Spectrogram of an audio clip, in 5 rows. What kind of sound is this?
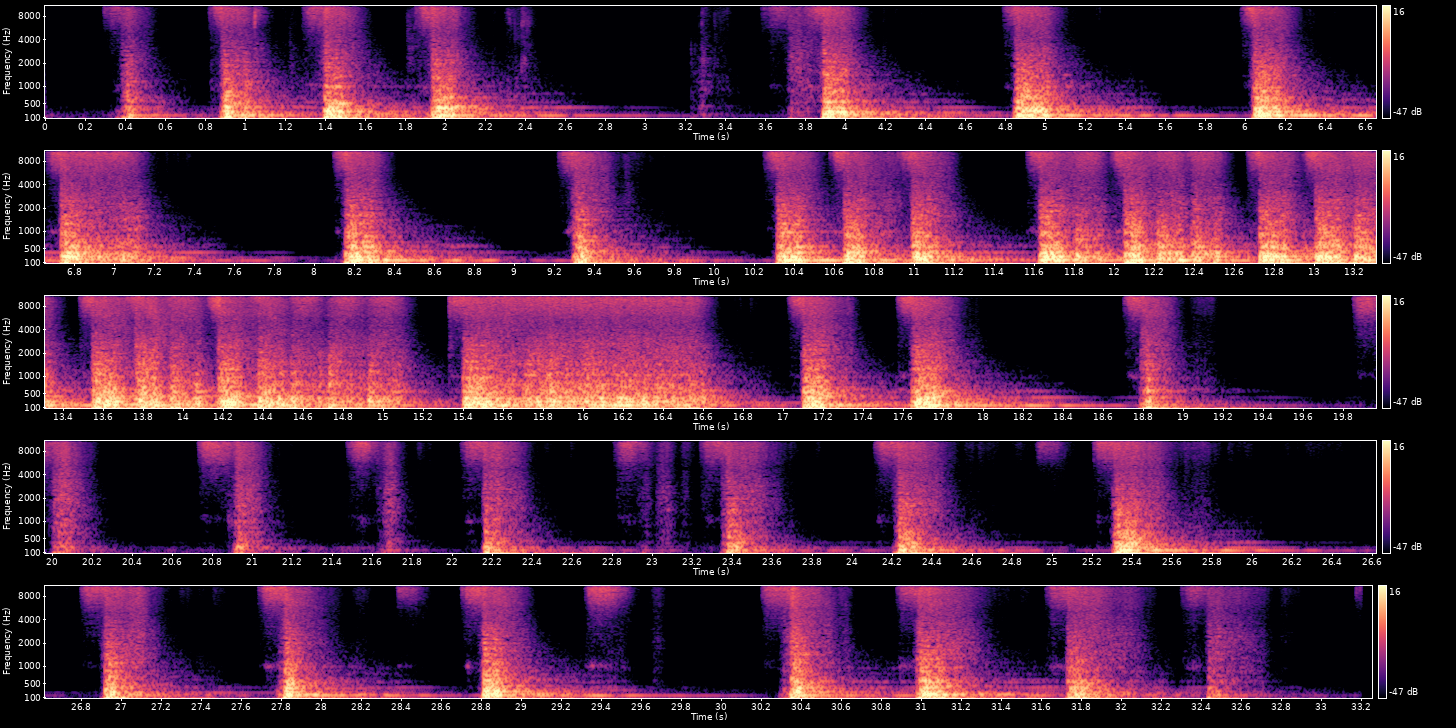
spray fire bursts 1
Field-recording of fire using spray-can with natural catacomb reverb. If you use it - send me a link :)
